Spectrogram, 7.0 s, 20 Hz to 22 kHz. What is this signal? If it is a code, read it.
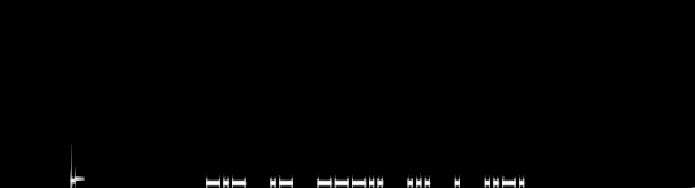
Morse code, heard as a keyed tone, about 28 wpm, spaced as for 20 wpm, 700 Hz. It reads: KA8SEF
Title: USA Call Signs - 6 Characters - 2x Character Spacing - 28wpm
